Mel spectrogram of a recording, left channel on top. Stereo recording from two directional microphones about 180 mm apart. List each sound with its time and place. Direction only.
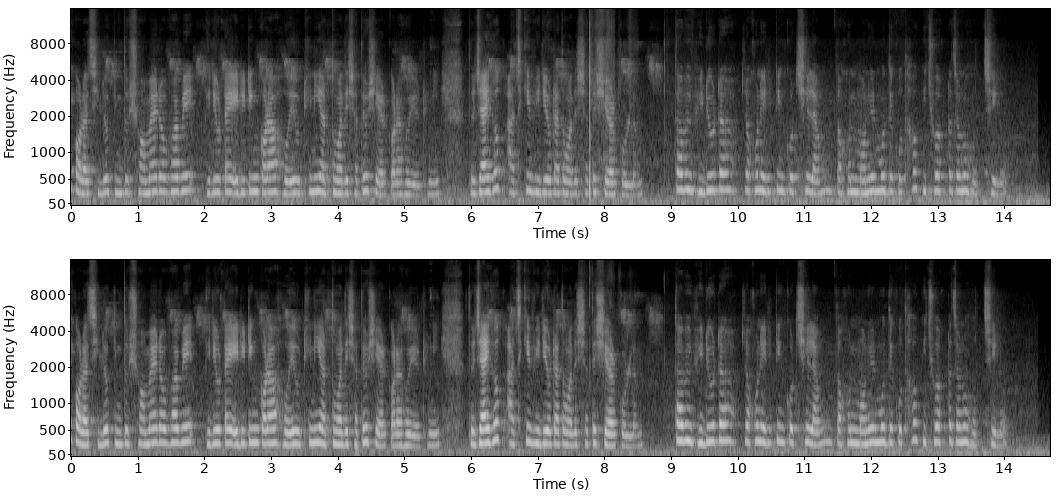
0.0 s a woman's voice: 30° right (ahead or behind)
